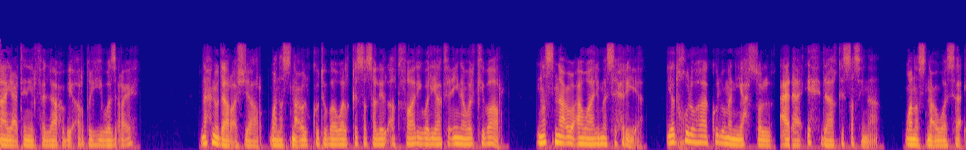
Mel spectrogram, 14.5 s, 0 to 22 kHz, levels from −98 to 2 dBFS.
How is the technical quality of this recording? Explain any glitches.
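The sound has three brief glitches, each a short dip or warble in the speech, at about 1.73 s, 6.62 s and 11.83 s. These are lost AMR speech frames. Each one sounds like a single missing 20 ms frame: radio errors corrupt the frame, and the AMR-WB decoder fills the gap by repeating the last good pitch and vocal tract settings at reduced gain. The voice then comes back weak or rough for a moment. Around the glitches, the wideband sound has the light coding texture that fits a 12.65 kbit/s HD Voice mode.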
